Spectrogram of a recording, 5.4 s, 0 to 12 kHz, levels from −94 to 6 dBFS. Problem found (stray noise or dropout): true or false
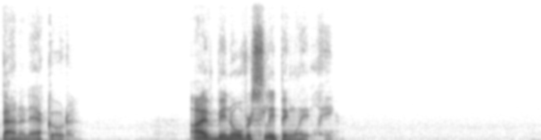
false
